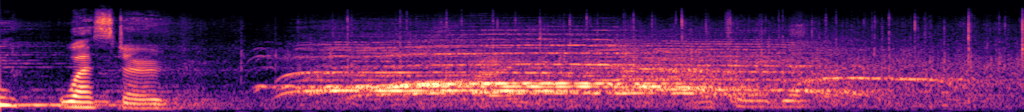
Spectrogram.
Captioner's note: crowd applauding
